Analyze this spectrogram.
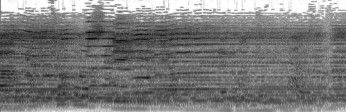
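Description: Violin playing a Hungarian song melody, its notes wavering with vibrato, between the singer's lines.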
